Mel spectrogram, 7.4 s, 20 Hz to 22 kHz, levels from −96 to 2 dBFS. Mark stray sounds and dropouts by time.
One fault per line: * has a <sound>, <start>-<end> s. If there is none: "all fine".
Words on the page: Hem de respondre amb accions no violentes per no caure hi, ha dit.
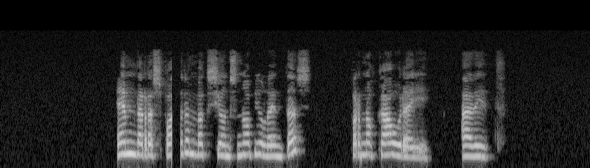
* has a dropout, 2.1-2.3 s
